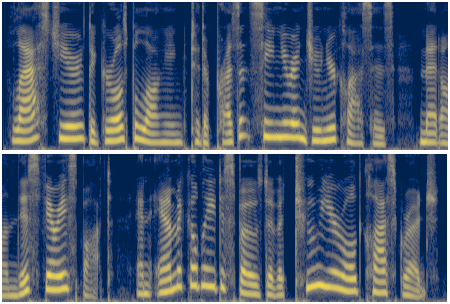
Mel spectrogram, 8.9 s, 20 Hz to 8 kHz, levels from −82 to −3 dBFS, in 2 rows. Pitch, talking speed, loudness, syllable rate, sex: 230 Hz, 180 wpm, -17 LUFS, 5.0 syllables/s, female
